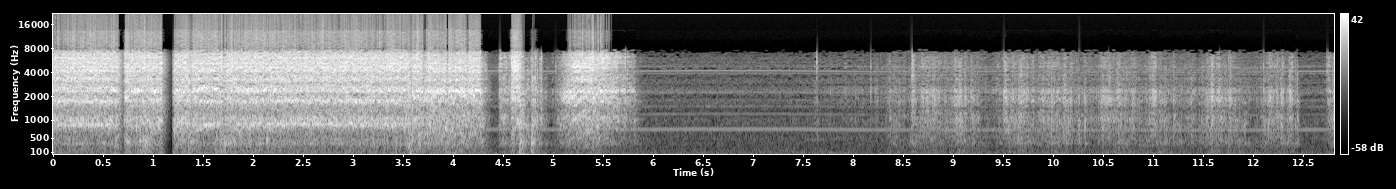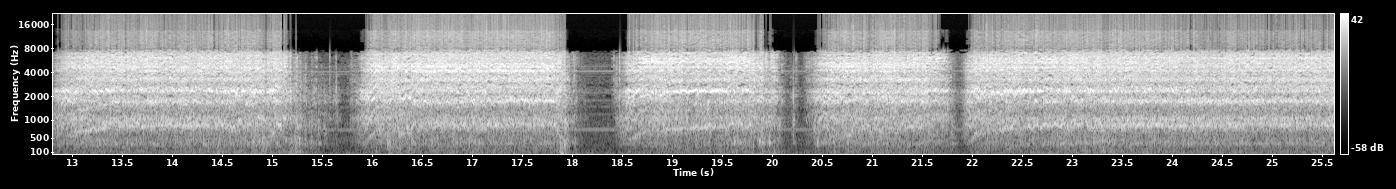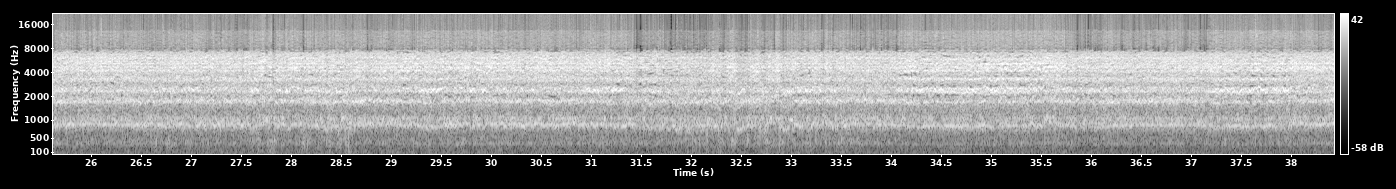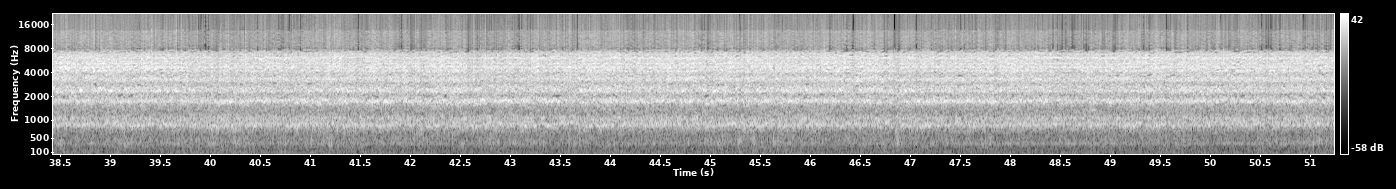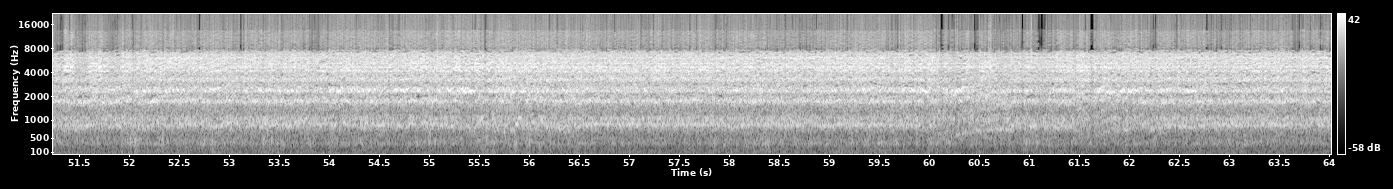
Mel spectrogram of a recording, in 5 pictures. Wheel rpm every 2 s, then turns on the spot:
230, 220, 70, 0, 10, 20, 90, 150, 190, 130, 120, 190, 240, 240, 230, 220, 220, 220, 220, 230, 230, 220, 230, 230, 230, 230, 230, 220, 230, 220, 200, 220.
8-12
